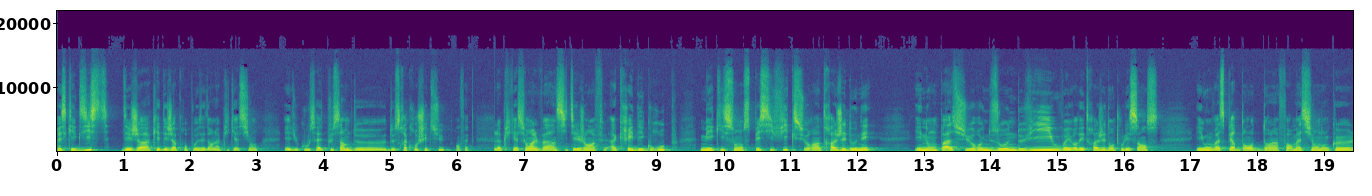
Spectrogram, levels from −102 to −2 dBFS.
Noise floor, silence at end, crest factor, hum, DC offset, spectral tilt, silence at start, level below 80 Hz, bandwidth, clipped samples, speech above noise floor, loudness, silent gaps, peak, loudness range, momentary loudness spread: -49 dBFS; 0 s; 16 dB; none; 0.8%; -5 dB/octave; 0 s; -62 dBFS; 14 kHz; under 0.1%; 33 dB; -16 LUFS; none; 0 dBFS; 5 LU; 9 LU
